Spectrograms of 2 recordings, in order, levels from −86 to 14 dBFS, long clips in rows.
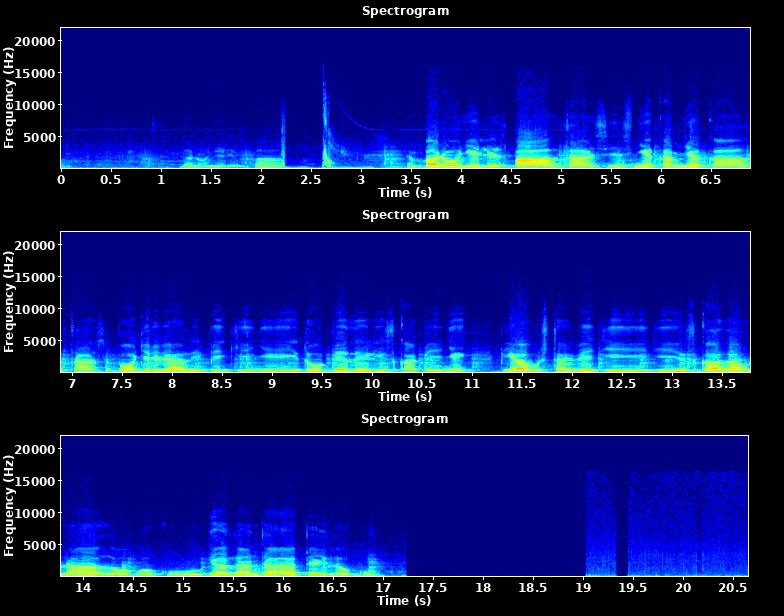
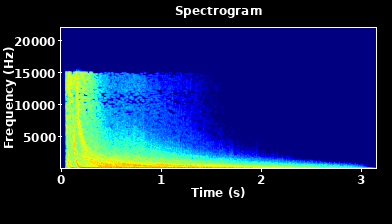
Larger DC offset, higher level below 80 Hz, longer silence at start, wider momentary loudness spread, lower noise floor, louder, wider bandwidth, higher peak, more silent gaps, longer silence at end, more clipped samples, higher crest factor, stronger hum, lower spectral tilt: neither; second, -58 dBFS vs -16 dBFS; about the same, 0 s vs 0.05 s; about the same, 17 LU vs 18 LU; first, -86 dBFS vs -38 dBFS; second, -25 LUFS vs -12 LUFS; second, 11 kHz vs 16 kHz; second, -6 dBFS vs 0 dBFS; first, 17.24-17.71 s vs none; second, 0.15 s vs 0.45 s; neither; first, 20 dB vs 12 dB; neither; about the same, -6 dB/octave vs -5 dB/octave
